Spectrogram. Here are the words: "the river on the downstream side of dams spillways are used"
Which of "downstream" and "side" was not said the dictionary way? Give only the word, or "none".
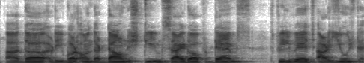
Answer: downstream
